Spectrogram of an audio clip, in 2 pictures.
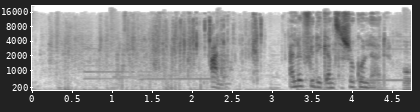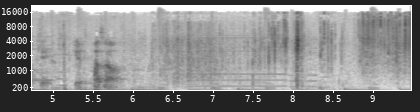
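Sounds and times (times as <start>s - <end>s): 
plastic bags of gummy bears crinkling and rustling: 0.0s - 3.0s, 6.1s - 9.4s
speech: 3.2s - 6.0s.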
